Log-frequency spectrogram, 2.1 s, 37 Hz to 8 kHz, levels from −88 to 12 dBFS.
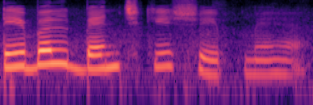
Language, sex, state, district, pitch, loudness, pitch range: Hindi, female, Jharkhand, Palamu, 250 Hz, -17 LUFS, 190-270 Hz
